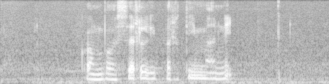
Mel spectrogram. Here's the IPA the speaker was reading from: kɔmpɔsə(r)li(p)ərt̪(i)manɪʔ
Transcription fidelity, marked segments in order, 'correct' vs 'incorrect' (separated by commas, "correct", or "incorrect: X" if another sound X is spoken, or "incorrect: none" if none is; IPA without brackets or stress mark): correct, correct, correct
